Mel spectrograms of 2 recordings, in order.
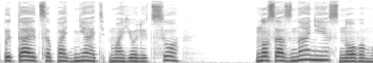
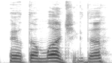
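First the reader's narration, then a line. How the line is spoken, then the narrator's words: Strange, agitated voice. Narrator (Russian): спрашивает Булат странным голосом, взволнованным, неравнодушным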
